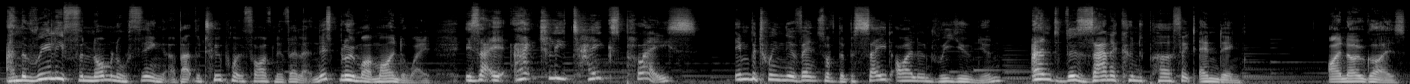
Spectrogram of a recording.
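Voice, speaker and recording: A man's slightly high, very animated, somewhat mellow voice moves at normal speed as he commentates on a video game. He recounts a story to viewers informally and enthusiastically, repeating and stressing phrases, while music plays behind him.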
